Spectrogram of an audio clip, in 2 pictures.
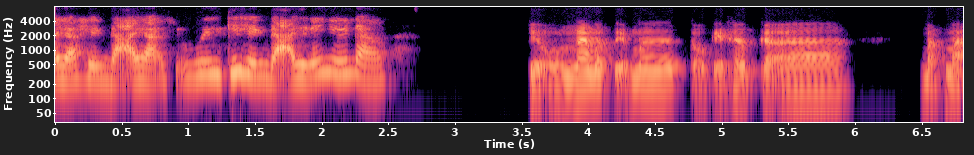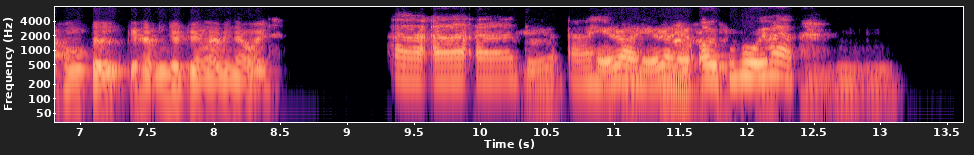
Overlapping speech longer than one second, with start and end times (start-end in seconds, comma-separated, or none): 10.2-12.4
